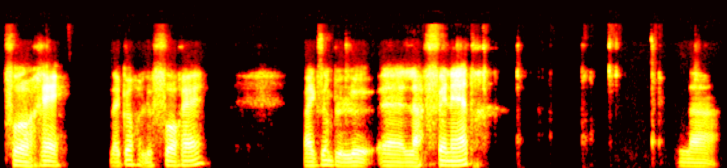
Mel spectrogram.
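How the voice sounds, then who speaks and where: Slow, low-voiced man teaching French. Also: steady tone. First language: Spanish. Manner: patient, repeats words slowly and checks with "d'accord?". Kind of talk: online language lesson.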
